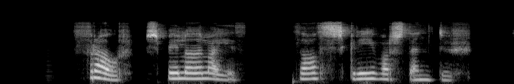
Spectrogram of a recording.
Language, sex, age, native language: Icelandic, female, 18-19, Icelandic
